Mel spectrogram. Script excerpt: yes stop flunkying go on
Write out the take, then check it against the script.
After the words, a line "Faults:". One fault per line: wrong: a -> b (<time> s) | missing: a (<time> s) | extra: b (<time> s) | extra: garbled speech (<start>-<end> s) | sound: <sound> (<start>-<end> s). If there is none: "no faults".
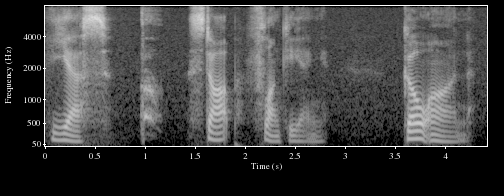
yes stop flunkying go on
Faults:
sound: cough (0.9-1.2 s)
